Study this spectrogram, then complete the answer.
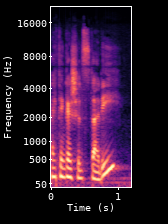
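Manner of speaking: question-like rising tune at the end on study. Showing how an up at sentence end gives away power: rising at sentence end. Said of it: "That up at the end of our sentences".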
